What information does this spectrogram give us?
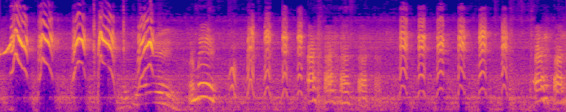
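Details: Pet parrot said to speak Hindi, giving several loud arched harmonic syllables, then a steady string of short clipped sounds repeated about twice a second, over room noise.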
